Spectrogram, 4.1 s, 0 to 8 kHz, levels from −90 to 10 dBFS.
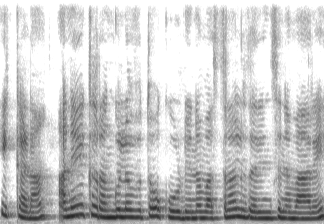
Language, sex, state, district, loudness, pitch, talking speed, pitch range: Telugu, female, Andhra Pradesh, Anantapur, -13 LUFS, 255 Hz, 105 wpm, 225-280 Hz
